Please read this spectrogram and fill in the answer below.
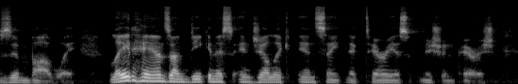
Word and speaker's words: Angelic: On Holy Thursday, May 2nd, 2024, Angelic Molin, pronounced Angelic, was ordained to the diaconate in Zimbabwe.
